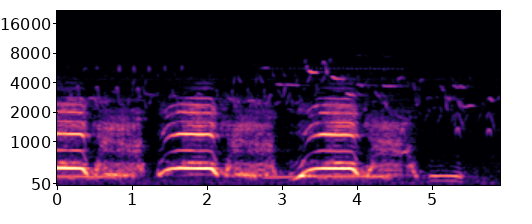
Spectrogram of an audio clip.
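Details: Hereford bull bellowing at rival bulls across the road, June 17, 2023; three powerful sustained roars about two seconds apart, each rising then holding flat, separated by lower rumbling calls, with birds chirping faintly.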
